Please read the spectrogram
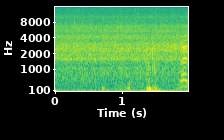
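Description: Water rushing steadily down a rock chute into a pool, a constant hiss, with one short thump about one and a half seconds in.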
